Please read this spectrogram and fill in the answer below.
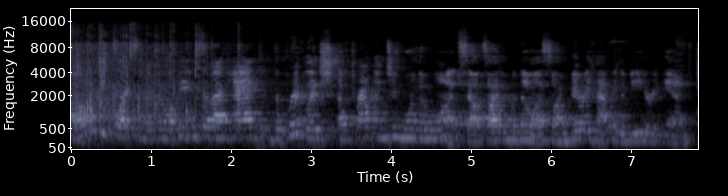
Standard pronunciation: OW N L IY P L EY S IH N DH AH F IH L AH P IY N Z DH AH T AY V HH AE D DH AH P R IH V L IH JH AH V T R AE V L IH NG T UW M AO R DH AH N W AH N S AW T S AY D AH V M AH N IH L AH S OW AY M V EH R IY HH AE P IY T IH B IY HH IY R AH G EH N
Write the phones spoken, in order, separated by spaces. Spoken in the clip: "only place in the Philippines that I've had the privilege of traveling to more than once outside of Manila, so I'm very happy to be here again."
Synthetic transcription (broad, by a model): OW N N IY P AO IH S IH N DH AH F IH L AH P IY N Z DH AH T AY V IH D DH AH P R IH V L IH JH AH V T R AE V L IH NG T UW M AO R DH AH N W AH N S AW T S AY D AH V M AH N IH L AH S OW AY M V EH R IY HH AE P IY T IH B IY HH IY R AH G EH N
